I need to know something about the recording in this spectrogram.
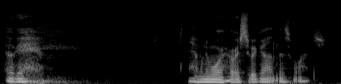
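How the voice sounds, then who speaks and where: A man's voice: medium pitch, flat delivery, fairly quick, gravelly, warm tone. A man chatting casually as a player in a tabletop game, with a wry, joking manner.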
